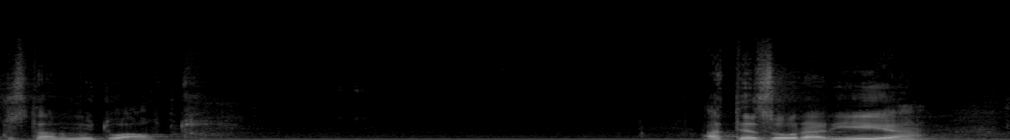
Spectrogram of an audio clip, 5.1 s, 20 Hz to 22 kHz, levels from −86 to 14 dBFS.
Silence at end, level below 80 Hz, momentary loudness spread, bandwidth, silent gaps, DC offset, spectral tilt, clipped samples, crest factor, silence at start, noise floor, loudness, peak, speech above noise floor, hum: 0.05 s; -58 dBFS; 21 LU; 16.5 kHz; none; under 0.1%; -6 dB/octave; under 0.1%; 18 dB; 0 s; -59 dBFS; -35 LUFS; -20 dBFS; 25 dB; 60 Hz at -60 dBFS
